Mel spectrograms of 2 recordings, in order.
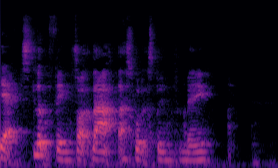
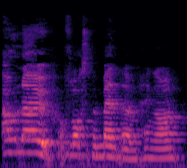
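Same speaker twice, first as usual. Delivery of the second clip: normal talking voice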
